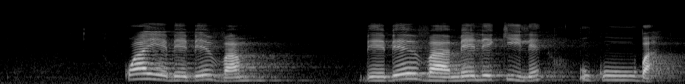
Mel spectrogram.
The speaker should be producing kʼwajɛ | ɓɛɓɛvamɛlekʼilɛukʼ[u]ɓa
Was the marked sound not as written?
yes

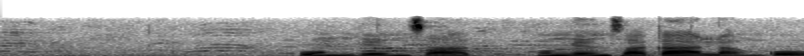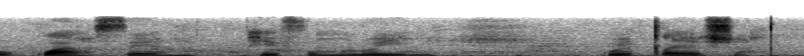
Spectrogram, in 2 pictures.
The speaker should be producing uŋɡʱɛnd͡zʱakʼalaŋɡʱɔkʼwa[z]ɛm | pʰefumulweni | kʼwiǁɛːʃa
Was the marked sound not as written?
yes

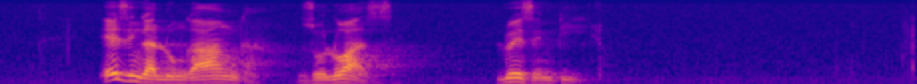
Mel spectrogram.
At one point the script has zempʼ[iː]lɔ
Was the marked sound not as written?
no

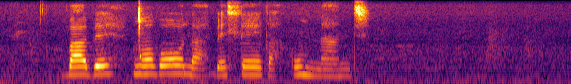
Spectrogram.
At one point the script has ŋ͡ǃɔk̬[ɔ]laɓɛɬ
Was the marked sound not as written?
no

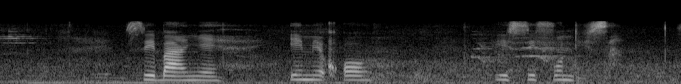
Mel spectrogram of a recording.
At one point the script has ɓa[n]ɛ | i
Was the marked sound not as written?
yes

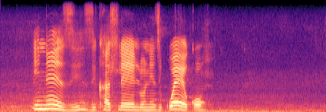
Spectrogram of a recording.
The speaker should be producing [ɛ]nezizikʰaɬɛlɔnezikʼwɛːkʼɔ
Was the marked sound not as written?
yes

